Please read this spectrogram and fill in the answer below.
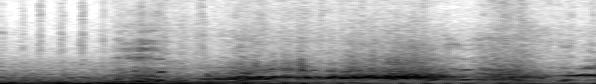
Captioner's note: tires screech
